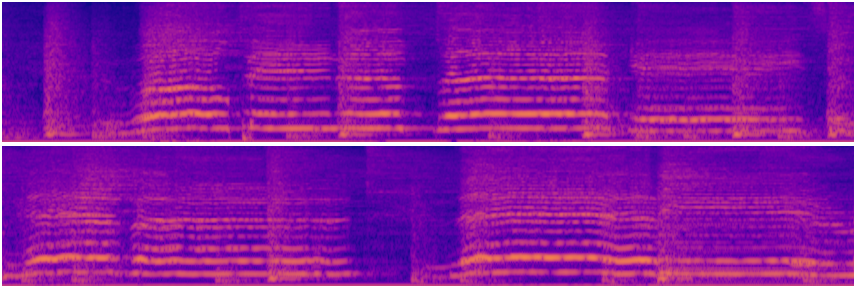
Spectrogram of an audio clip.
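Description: Female vocalists singing a worship song into microphones, in long held notes sung in phrases with short breaths between.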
